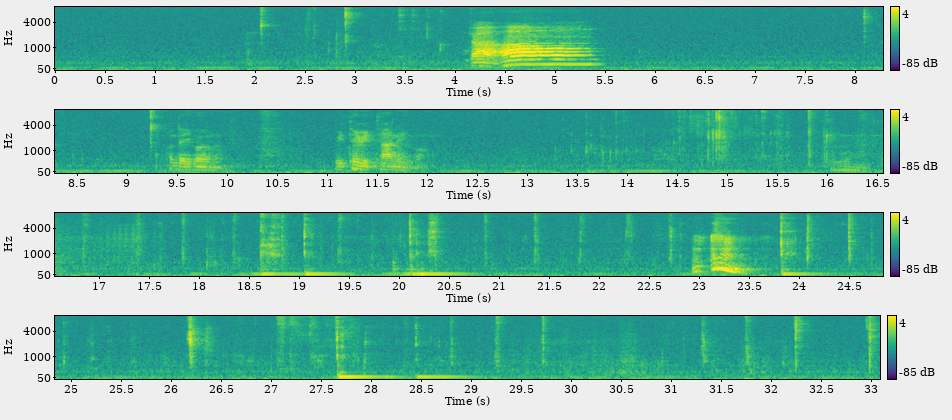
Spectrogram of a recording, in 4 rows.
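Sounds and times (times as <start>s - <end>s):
person chewing: 13.3s - 23.0s, 23.7s - 30.2s, 31.0s - 33.0s.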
